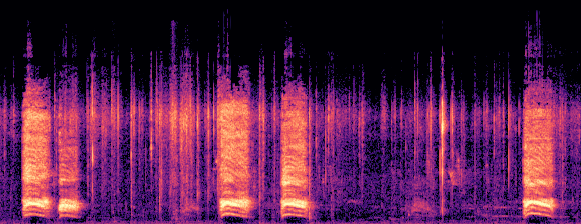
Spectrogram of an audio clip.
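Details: Crow calling loudly in natural surroundings: harsh, hoarse caws, a quick pair near the start, then two more around three to four seconds and a final one at eight seconds, with quiet background between.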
